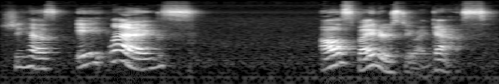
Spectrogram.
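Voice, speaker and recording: Lady doing a chatty earnest farm kid, girl, storybook style, bright n lively, roomy sound. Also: fairly high pitch, drawn-out words, slight background noise, pitched above the performer's own voice, heavily acted. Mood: thoughtful, matter-of-fact. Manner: eager, matter-of-fact.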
